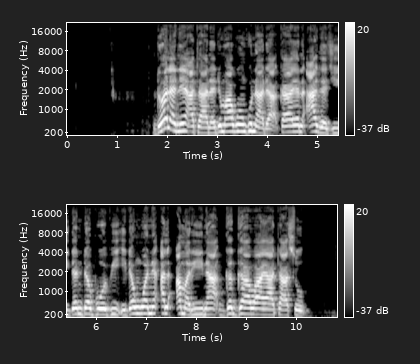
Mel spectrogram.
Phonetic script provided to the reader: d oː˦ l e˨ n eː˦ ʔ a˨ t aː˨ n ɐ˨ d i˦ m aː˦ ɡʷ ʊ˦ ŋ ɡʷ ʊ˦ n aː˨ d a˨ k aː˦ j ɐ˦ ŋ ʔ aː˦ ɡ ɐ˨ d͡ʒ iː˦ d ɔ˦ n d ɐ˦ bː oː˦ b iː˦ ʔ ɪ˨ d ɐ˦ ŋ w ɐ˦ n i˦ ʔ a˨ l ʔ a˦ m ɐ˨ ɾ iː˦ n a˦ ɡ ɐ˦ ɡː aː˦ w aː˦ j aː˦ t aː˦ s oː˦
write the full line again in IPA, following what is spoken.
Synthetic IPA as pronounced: d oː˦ l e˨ n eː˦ ʔ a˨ t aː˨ n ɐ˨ d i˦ m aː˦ ɡʷ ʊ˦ ŋ ɡʷ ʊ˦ n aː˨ d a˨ k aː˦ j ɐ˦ ŋ ʔ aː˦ ɡ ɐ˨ d͡ʒ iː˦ d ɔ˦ n d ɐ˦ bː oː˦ b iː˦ ʔ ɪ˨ d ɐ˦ ŋ w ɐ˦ n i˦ ʔ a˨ l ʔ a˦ m ɐ˨ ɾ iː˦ n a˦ ɡ ɐ˦ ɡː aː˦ w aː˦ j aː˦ t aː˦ s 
